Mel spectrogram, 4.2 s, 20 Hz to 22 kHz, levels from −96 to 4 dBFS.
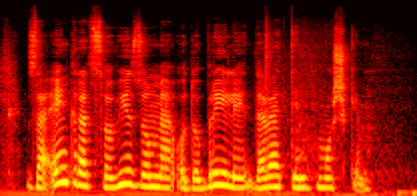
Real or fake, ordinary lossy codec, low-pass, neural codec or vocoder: real; none; 19.8 kHz; none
